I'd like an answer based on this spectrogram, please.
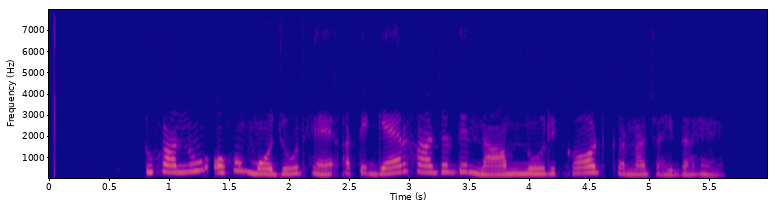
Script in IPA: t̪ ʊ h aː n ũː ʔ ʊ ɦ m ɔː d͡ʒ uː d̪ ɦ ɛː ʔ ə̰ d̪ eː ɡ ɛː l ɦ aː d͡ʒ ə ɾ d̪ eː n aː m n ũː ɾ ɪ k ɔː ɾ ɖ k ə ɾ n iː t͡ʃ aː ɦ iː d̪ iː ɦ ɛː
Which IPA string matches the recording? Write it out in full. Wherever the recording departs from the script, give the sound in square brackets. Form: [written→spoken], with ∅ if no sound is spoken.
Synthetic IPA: t̪ ʊ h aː n ũː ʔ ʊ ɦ m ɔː d͡ʒ uː d̪ ɦ ɛː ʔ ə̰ [d̪→t̪] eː ɡ ɛː [l→ɾ] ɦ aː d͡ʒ ə ɾ d̪ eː n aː m n ũː ɾ ɪ k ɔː ɾ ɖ k ə ɾ n [iː→aː] t͡ʃ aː ɦ iː d̪ [iː→aː] ɦ ɛː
